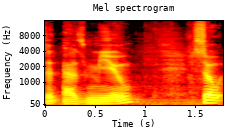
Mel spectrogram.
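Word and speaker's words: mu: this little U is me U is we pronounce it as Mew so it's micrometers um and uh Mew is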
